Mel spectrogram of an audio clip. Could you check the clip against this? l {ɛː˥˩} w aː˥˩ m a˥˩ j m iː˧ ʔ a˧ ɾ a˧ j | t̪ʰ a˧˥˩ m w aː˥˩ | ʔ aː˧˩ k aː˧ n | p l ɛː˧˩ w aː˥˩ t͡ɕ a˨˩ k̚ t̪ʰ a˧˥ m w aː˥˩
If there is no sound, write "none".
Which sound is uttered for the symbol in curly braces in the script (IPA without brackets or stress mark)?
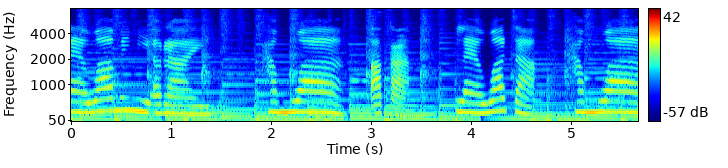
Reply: ɛː˧˩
